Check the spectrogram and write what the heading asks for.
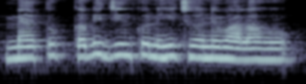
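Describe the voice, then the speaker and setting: A woman's voice: medium pitch, steady tone, brisk, dark tone, faint music behind, natural voice. A woman voicing a short-tempered young husband who grumbles and scolds. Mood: irritated. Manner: irritated, scolding.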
